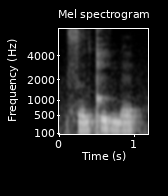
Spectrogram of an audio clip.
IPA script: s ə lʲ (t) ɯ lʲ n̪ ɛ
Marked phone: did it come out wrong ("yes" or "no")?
yes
